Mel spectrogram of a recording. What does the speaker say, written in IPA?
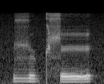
ɮ ʉ ʈ ɬ e

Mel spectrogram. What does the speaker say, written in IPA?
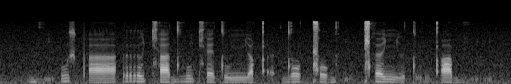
bʱ ḭ˨ ʔ u˦ ʃ pʼ a˨ | r ʊ˧ cʰ a˧ dʱ u˦˨ cʰ ɛ˨ t u˨ ɲ ɯ˨ qʼ ḭ˨ ʔ d o˦˨ ǁ o˧ ɡ ʔ ḭ˧ ǁʰ ɜ˦ ɲ ɯ˨ t ṵ˦˨ ɡ qʼ a˧ bʱ ḭ˦˨

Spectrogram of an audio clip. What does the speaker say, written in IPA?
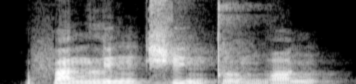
f a˦ n l i˦ ŋ t͡ɕʰ i˥˨ ŋ t̪ ɤ̰˨˩ m w ɑ˥˨ ŋ

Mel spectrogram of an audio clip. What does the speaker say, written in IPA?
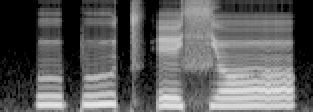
u p u t͡sʼ e sʲ ɔ

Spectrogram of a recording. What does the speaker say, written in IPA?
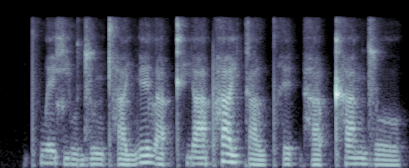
pʰ w e˧ ɕ j u˨˩ d͡z u˨˩ n t̪ʰ a˨˩ j ŋ e˦ l a˨ ʔ kʰ j a˧ pʰ a˥˧ j k a˨˩ w pʰ e˨ k̚ h a˨ p̚ kʰ a˧ n d͡z o˨˩

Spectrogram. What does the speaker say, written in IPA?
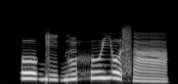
o˧ ɡ i˨ ɡ ũ˧ h u˦ j o˦˨ s ã˨

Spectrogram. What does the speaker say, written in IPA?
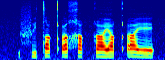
f ɪ t ɑ qʼ u χ æ q ɛː qʼ ɛː

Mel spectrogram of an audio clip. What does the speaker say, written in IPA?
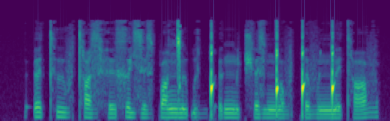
ʔ ə tʰ ɯ v tʰ ɑ z h ɘ x ə j z ɯ z p ɑ ŋ͡ǀ ɯ ɓ ɯ ǃʼ ə ŋ͡m ɘ t͡ʃʰ ə z ŋ͡ǃ ɔ v ǃ ə v ə ŋ͡ǃ ɘ tʰ ɑ v

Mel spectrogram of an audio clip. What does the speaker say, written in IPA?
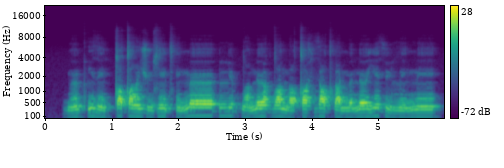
b œ̃˨˦ pʼ ĩ˧ ð ẽ˨ tː y˧ tˤ j ĩ˧ ʒ ʉ˨ z ẽ˧ t͡sʼ ẽ˨ ŋ͡m œː˦ | lː y˧ b dˤ œ̃˨ n œː˧ ɡ dˤ œ˧ n œ˨ tˤ i˧ x ð i˦˨ tˤ ɗ e˨ ŋ͡m œ˨ n œː˧ j ẽ˦ θ y˨ lː ẽ˨ ŋ͡m ẽ˦

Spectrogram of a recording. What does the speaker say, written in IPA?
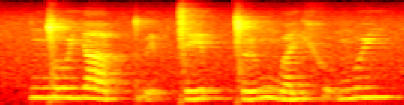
ŋ͡ǀ o˥ j a˥˧ p tʷ ḛ˥ p ǀ e˨˥ p ǀ ɵ˨˥ ŋʷ a˨˥ j x o̰˥˧ ŋʷ ɨ˥ j

